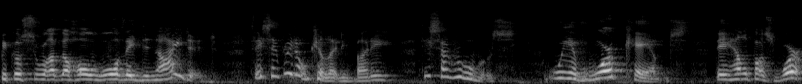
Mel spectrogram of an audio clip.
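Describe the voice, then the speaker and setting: Using vocal fry and very wide pitch swings, a woman with a fairly high pitch and a dark, mellow tone speaks at a moderate pace. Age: 80s+. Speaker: Holocaust survivor. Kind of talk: testimony talk to audience.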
